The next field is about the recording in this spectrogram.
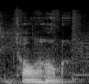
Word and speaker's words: Tullahoma: It's in Tennessee, and I hope I'm going to pronounce this right, Jerry. Correct me here. Is it Tullahoma? – Yes, Tullahoma.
